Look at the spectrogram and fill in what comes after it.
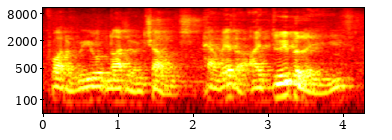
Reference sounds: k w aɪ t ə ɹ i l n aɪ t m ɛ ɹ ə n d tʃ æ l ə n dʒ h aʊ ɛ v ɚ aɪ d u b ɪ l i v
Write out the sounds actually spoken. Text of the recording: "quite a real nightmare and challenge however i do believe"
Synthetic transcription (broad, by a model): k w aɪ t ə ɹ i l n aɪ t ʌ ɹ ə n tʃ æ l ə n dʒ h aʊ ɛ v ɚ aɪ d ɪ b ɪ l i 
